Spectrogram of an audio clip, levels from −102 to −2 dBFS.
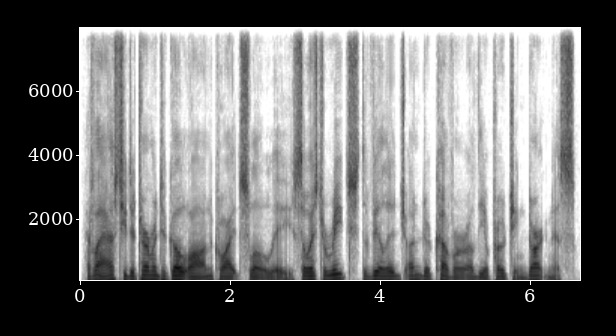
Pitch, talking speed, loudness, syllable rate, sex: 105 Hz, 190 wpm, -19 LUFS, 5.2 syllables/s, male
